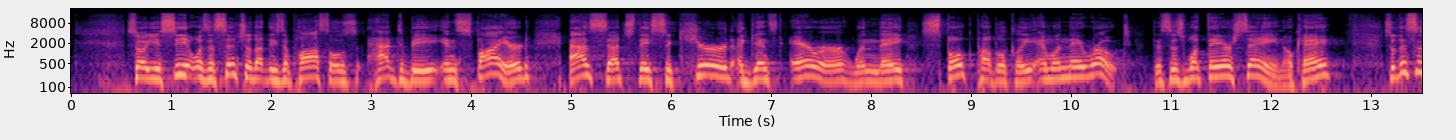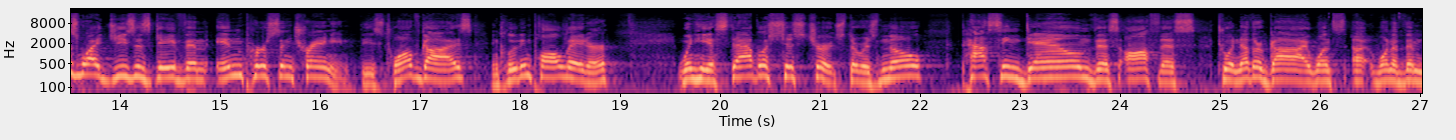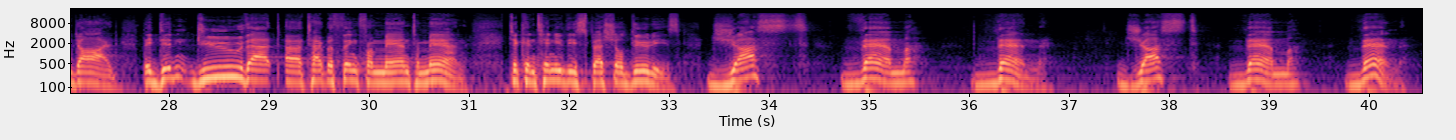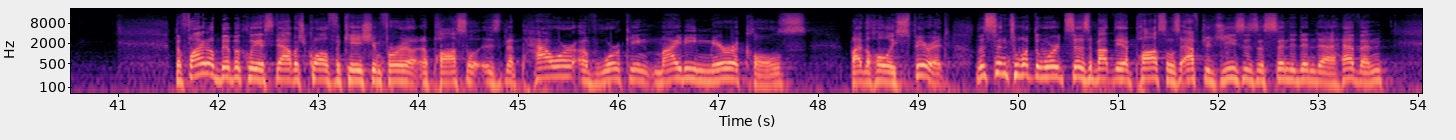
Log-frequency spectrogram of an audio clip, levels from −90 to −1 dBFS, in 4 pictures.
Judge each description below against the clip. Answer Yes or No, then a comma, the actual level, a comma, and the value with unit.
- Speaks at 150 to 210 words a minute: No, average, 140 wpm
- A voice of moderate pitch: Yes, medium, 165 Hz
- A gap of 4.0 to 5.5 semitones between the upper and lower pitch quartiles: Yes, average, 5.2 semitones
